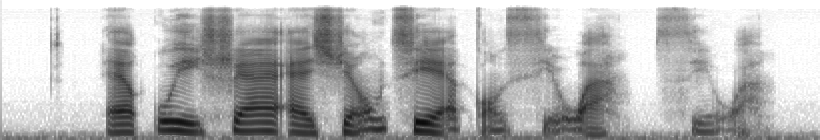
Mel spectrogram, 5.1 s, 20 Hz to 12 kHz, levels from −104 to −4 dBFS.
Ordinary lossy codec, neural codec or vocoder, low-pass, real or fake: none; autoencoder, 22.05 kHz, a latent of 192 numbers a frame, VITS, trained on many speakers; 9.9 kHz; fake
